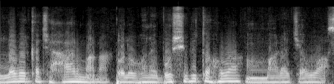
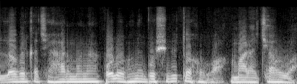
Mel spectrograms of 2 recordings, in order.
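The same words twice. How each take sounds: The two takes are said the same way.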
